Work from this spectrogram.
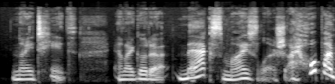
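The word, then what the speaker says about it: Max Meizlish: Now very sleepy sleepy uh May 19th and I go to Max Melish. I hope I'm pronouncing your name properly with the Foundation for the Defense of Democracies and did I pronounce it correctly?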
